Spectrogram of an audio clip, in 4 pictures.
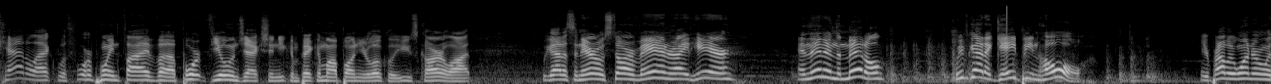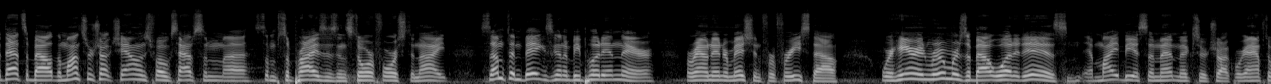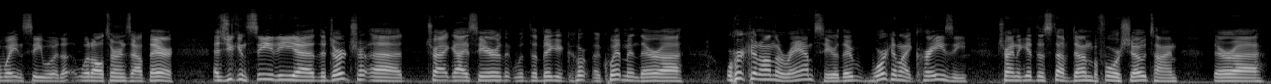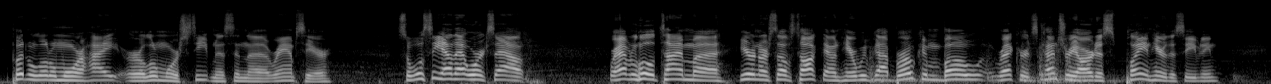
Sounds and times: Speech: 0:00.0 - 0:04.7, 0:05.4 - 0:07.4, 0:08.0 - 0:08.9, 0:09.5 - 0:11.0, 0:12.0 - 0:41.4, 0:42.1 - 0:43.5, 0:44.2 - 0:50.4.

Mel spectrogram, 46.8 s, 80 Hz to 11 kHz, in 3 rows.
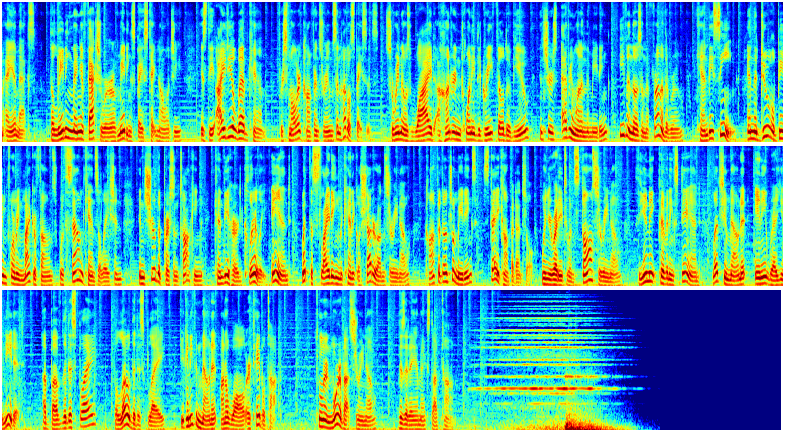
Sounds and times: Speech: 0:00.0 - 0:36.8, 0:37.5 - 0:40.4
Music: 0:00.0 - 0:44.3.

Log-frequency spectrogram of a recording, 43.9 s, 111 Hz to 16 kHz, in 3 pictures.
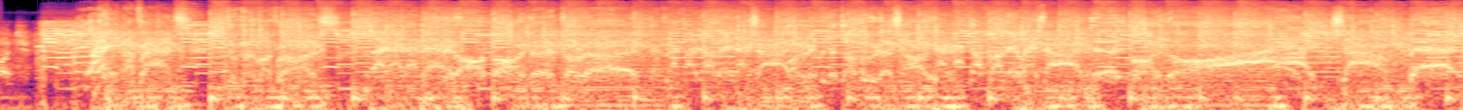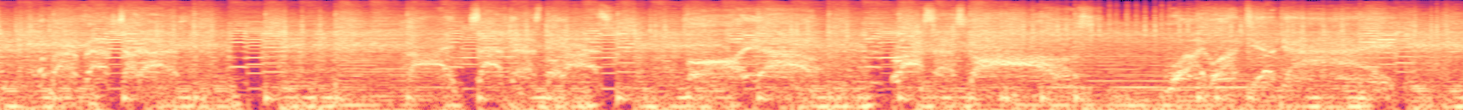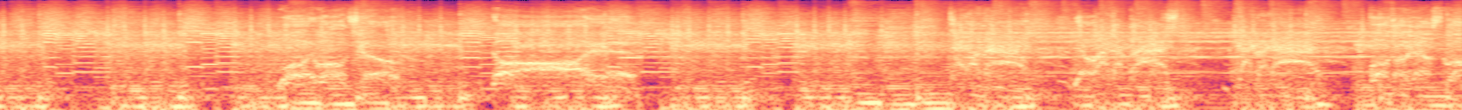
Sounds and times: Soundtrack music: 0:00.1 - 0:43.8.

